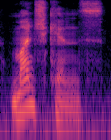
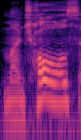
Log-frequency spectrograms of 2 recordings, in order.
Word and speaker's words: Munchkins: my inability to say the correct word munchkins I think that's it is it munch I see I say it right there just fine instead in the drive- through the very first time I said Munch holes and the second time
